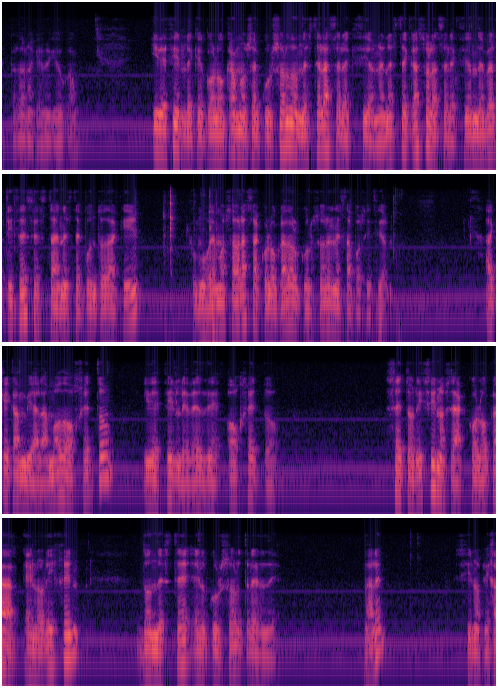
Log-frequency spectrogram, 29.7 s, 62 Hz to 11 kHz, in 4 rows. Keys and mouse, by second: 9.8 KP_1.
